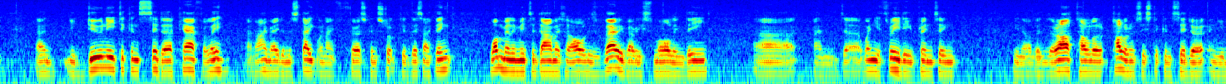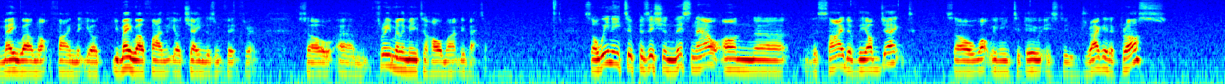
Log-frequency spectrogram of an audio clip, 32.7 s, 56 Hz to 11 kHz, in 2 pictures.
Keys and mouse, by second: 0.1-5.4 middle drag, 23.6-27.6 middle drag, 27.6-29.6 drag, 30.0-31.7 drag.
